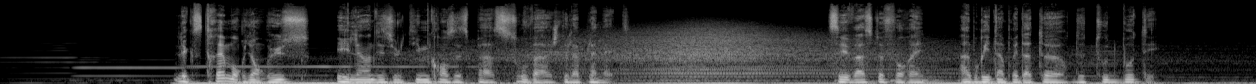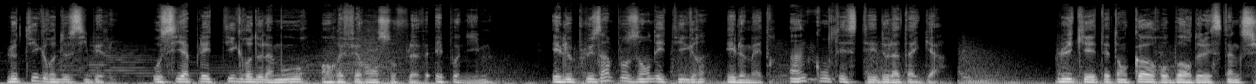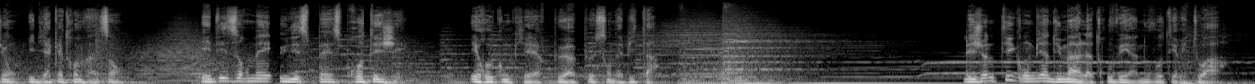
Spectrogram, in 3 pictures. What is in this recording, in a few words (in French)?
documentaire animalier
